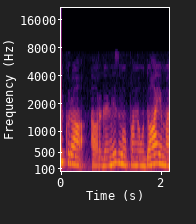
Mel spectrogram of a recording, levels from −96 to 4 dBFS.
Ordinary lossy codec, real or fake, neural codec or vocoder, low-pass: MP3, 48 kbps; real; none; 7.2 kHz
